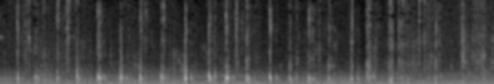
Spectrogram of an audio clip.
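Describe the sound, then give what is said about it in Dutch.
Horse hooves clip-clop in a steady, even rhythm, each sharp knock distinct, with about a dozen strikes over several seconds and nothing else prominent. “Paardenvoeten. Klik, klak, klik, klak, klik.”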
